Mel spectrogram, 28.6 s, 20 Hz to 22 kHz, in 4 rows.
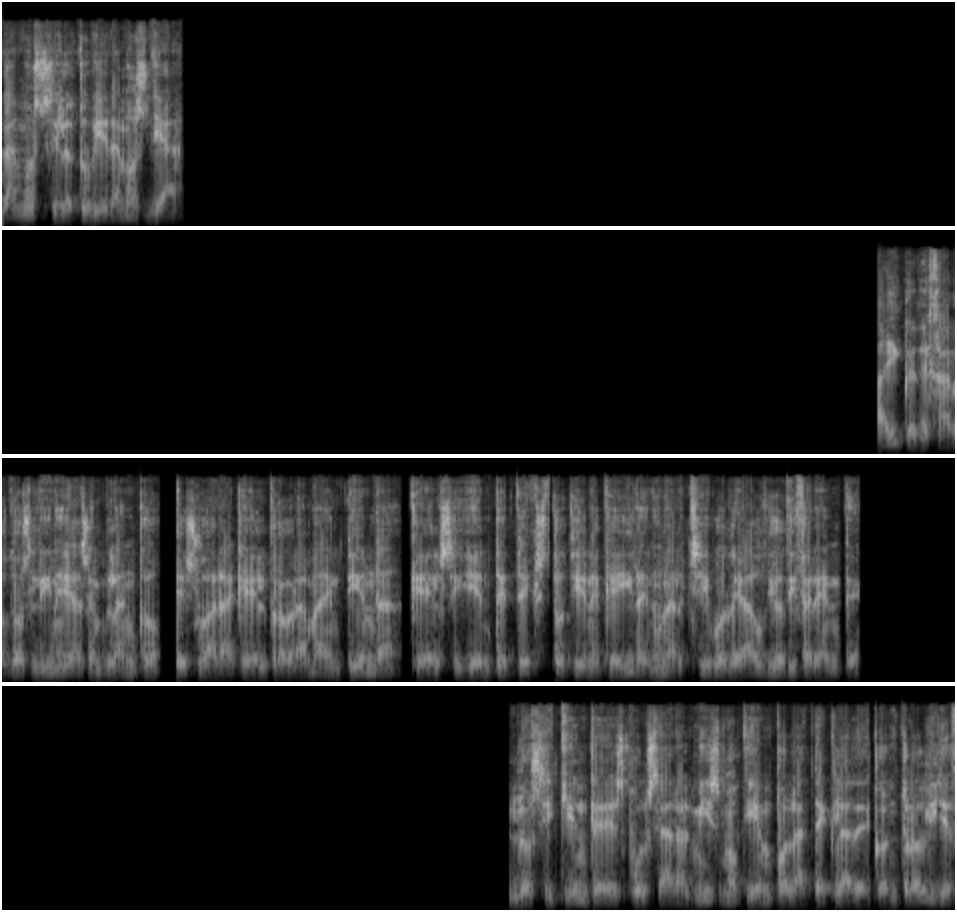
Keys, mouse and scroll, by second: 0.1 Return, 1.9-2.8 typing, 4.7-5.5 typing, 7.0-8.2 typing, 9.4 F4, 10.5-12.3 drag, 13.2 F4, 13.6 click, 14.5 click, 19.1-24.0 drag, 24.6 F4, 25.1-26.9 drag.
